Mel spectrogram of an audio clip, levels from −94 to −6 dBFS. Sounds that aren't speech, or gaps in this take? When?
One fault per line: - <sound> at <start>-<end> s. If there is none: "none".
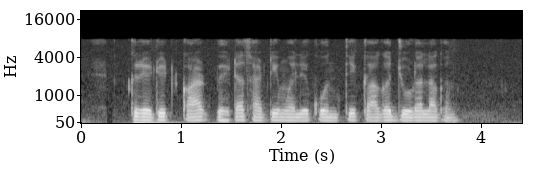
none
